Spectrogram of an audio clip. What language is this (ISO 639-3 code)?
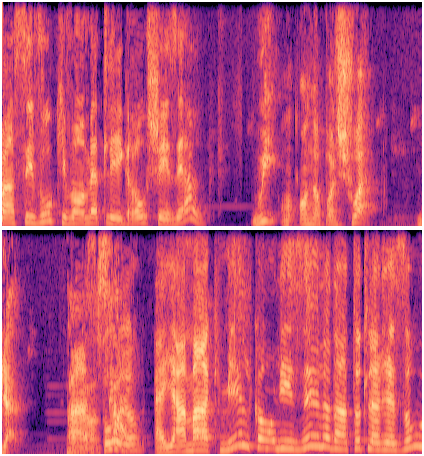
fra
